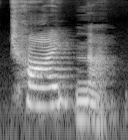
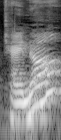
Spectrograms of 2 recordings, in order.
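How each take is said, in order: First: The stress is on the first syllable. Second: The stress is on the second syllable. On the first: The speaker calls it right. "We put the stress in the first syllables" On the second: The speaker calls it wrong. "not China"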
